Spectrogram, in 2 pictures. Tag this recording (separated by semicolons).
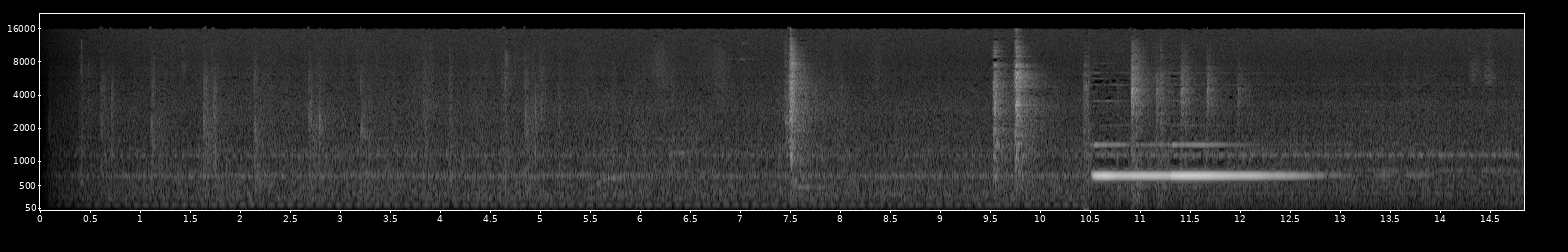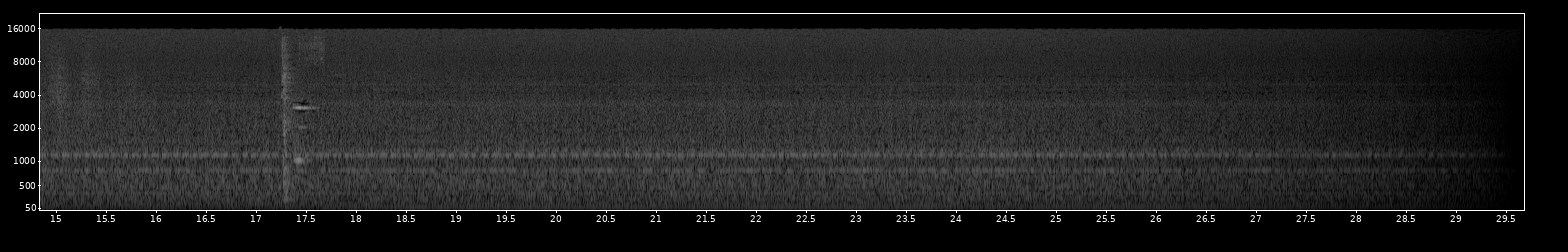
elevator; hospital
